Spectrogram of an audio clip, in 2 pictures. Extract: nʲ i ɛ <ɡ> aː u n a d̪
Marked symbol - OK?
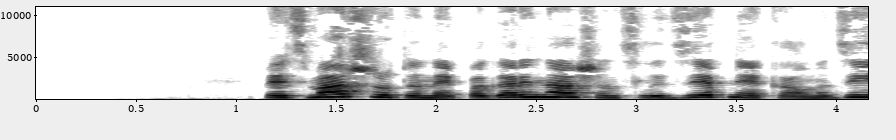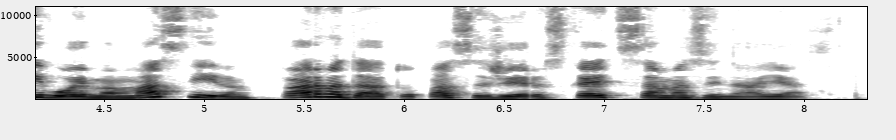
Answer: no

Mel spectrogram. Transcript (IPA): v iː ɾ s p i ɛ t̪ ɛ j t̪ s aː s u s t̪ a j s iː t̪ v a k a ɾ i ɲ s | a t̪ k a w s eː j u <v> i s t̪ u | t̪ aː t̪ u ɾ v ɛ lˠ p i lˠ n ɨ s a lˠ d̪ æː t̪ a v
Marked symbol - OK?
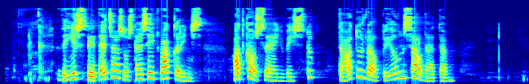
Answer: yes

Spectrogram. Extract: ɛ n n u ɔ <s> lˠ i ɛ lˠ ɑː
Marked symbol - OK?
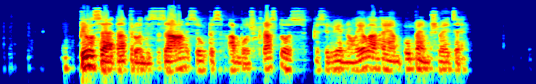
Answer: no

